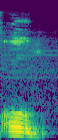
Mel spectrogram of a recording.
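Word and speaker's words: ॐ: makes the bumblebe so that M sound is the last syllable of om om last so what we do is shut our eyes close our ears and make the sound start with om but give more stress on the M om this called the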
